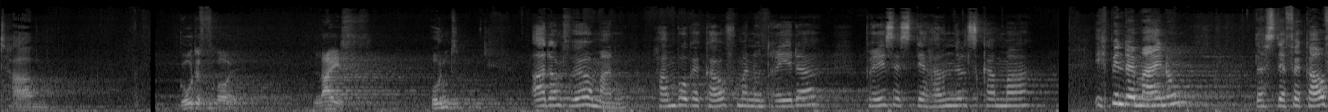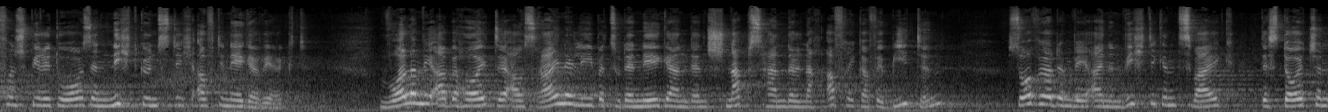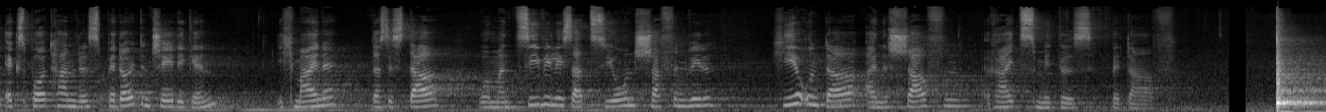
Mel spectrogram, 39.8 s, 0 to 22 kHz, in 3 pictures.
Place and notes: Echos unter der Weltkuppel 07 Garderobe Beförderer
University of Hamburg, Hamburg, Germany, 1 November 2009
